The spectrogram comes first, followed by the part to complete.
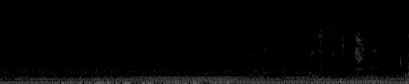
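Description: A ten-week-old German Shepherd puppy panting in quick short breaths, starting about a second and a half in, over a faint steady low hum.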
